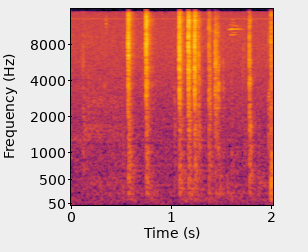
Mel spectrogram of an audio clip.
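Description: A run of about a dozen sharp, irregular clicks, starting about half a second in and bunching together around the middle.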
